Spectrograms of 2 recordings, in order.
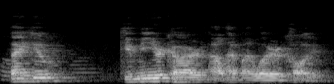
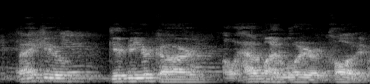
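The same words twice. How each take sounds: First: It is said at normal volume. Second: It is said very loudly.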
